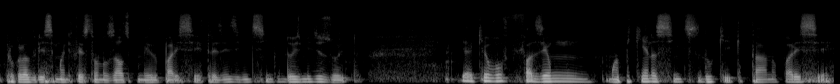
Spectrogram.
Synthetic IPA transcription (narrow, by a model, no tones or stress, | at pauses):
ɐpɾokuɾad̪oɾiɐsɪmɐ̃nifest̪ownʊzawt̪ʊ̥spõmejʊd̪ʊpaɾeseɾt̪ɾezẽt̪ʊzɪvĩt͡ʃɪ̥sĩŋkʊd͡ʒɪd̪ojzmiuwid͡ʒɪzojt̪ʊ̥ | ɪakiewvowfa̰zeɾũũmɐpɪ̥kẽnɐsĩt̪ezɪd̪ʊkɪ̰kɪ̥t̪anʊpaɾesḛɾ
